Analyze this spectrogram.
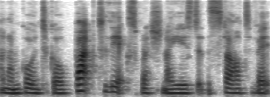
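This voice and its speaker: Here a woman speaks with an English accent. The recording is very clean, with a silent background. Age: 50s. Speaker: podcast host. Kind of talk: casual chat.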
